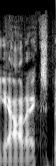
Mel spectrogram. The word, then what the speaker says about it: Yonex: People say Yonex, but just so you know, it is Yonex.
